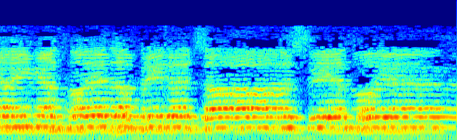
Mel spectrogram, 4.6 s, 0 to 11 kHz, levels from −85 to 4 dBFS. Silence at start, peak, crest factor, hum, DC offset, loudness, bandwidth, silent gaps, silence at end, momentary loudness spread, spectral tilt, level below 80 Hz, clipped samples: 0 s; -4 dBFS; 12 dB; none; under 0.1%; -17 LUFS; 6.4 kHz; none; 0 s; 3 LU; -7.5 dB/octave; -44 dBFS; under 0.1%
